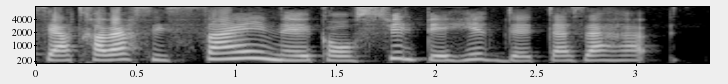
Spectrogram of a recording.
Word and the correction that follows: Tazama: de Tazama. oui, de Tazama, exactement.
